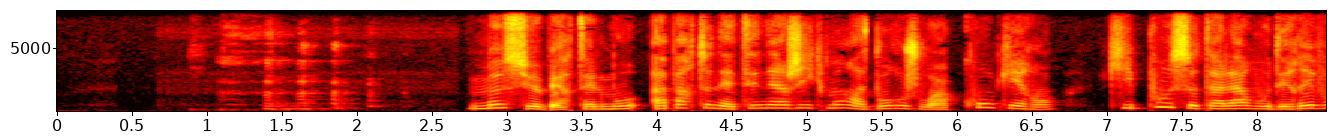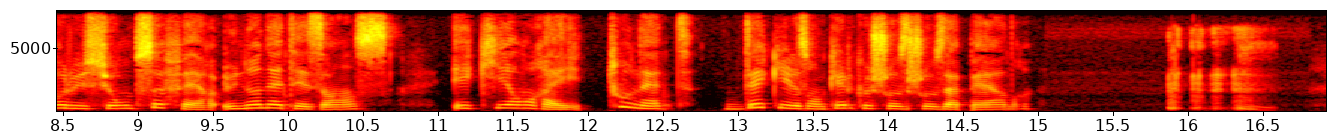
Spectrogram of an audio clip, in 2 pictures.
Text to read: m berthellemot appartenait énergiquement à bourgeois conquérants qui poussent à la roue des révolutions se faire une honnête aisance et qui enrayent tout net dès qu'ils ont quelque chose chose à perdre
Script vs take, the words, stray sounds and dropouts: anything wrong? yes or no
yes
